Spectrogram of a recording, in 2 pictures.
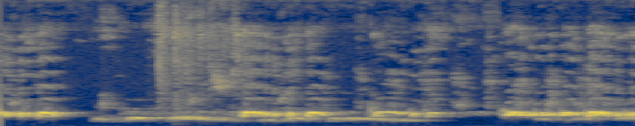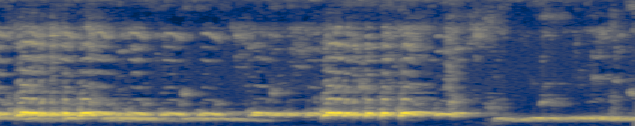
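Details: Bangkok-type zebra dove singing actively: dense overlapping bursts of rapid staccato cooing with lower purring notes, nearly continuous throughout.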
